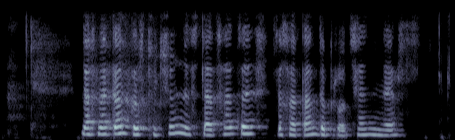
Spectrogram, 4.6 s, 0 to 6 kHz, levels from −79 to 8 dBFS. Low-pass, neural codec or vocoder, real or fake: 5.4 kHz; codec, 16 kHz, 4 kbps, FreqCodec, smaller model; fake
